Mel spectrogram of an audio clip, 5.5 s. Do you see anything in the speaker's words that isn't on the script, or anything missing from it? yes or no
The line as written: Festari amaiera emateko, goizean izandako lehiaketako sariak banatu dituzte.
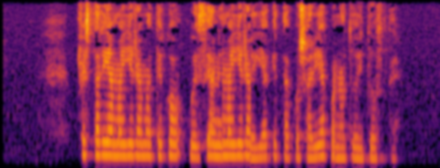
yes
